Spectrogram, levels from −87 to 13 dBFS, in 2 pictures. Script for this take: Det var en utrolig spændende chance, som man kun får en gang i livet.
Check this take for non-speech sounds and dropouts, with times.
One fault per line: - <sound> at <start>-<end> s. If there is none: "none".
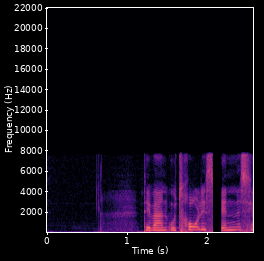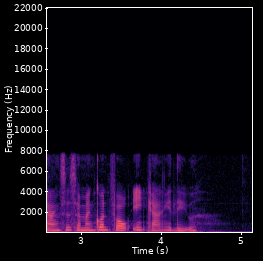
- dropout at 2.1-2.2 s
